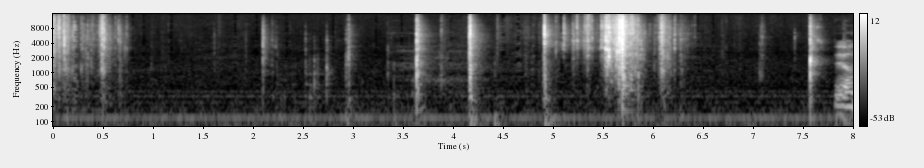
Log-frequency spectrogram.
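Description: Foil wrappers of Panini Select basketball card packs crinkling as they are handled and opened, with the cards rustling in the hands: a series of short crinkles and snaps, the longest about five and a half seconds in.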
